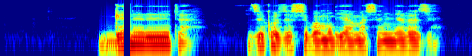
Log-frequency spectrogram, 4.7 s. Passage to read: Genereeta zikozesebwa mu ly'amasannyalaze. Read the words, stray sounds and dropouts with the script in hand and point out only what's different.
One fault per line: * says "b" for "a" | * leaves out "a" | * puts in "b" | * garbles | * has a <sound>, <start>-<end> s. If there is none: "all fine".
* has a dropout, 1.2-1.3 s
